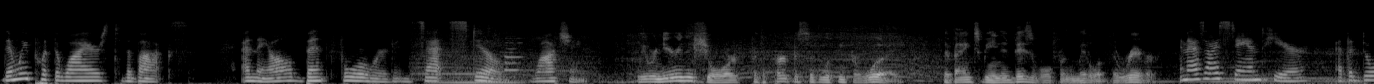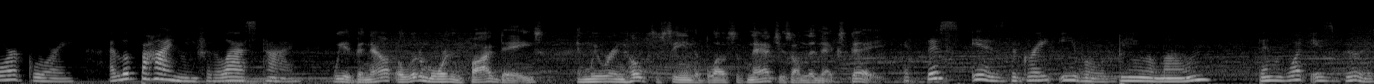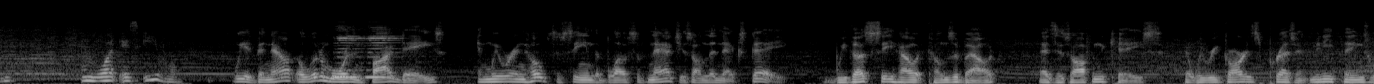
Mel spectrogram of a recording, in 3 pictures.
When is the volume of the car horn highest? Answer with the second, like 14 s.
31 s.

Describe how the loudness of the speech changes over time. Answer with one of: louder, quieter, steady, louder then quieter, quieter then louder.
steady.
